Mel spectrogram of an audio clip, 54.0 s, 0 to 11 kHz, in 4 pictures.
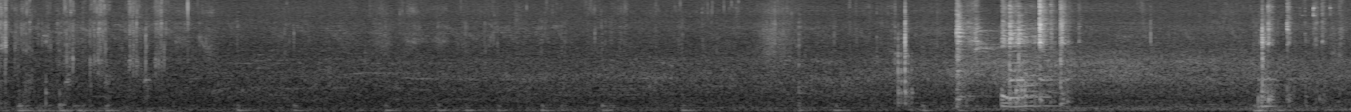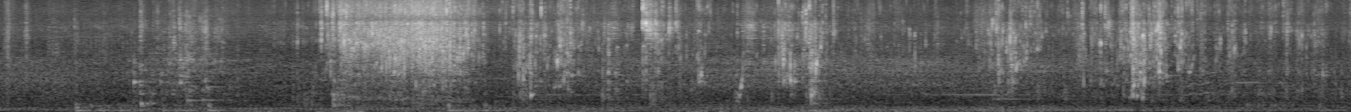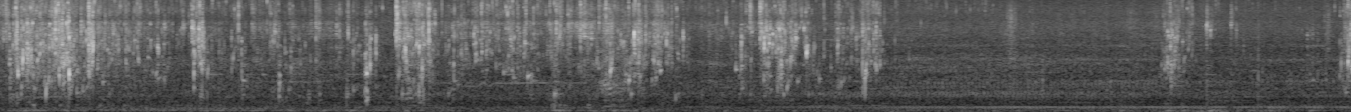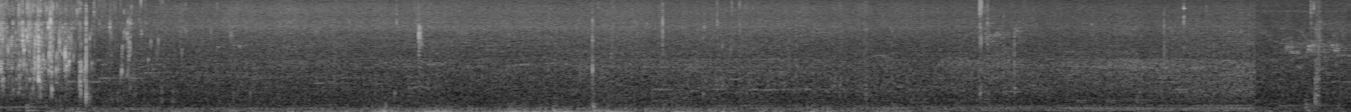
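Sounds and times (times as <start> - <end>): water splashing in a metal bowl: 0.0 - 10.9, 12.5 - 37.0, 38.2 - 43.0.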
